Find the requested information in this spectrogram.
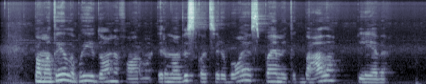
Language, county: Lithuanian, Klaipėda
